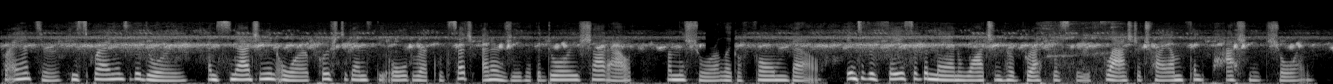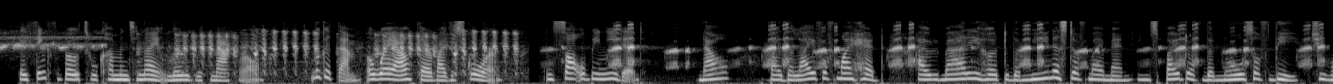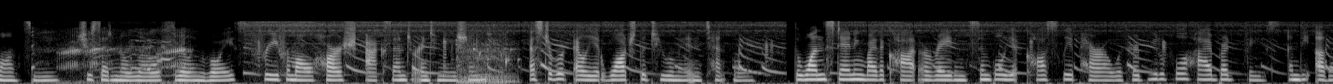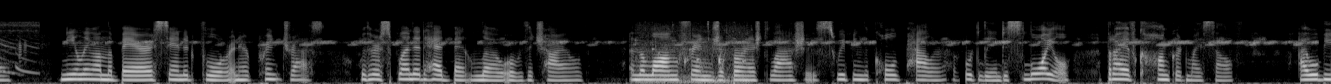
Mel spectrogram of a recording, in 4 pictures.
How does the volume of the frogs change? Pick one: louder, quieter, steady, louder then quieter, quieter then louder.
quieter.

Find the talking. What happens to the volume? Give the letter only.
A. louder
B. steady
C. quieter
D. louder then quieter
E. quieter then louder
B.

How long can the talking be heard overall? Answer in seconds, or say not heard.
53 s.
